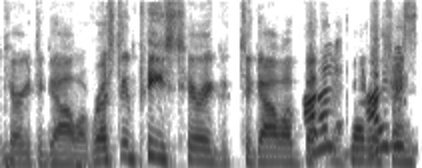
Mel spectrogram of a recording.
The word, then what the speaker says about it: Tagawa: Tagawa, thank you. I couldn't remember how to pronounce his last name. Terry Tagawa.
